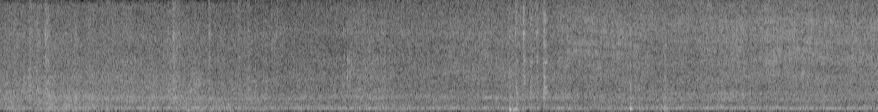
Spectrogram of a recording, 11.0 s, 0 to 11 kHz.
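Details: Honey bees from a long-established colony in the wall of a house, angry after dark on day one of a March 6 rescue cutout. A steady, dense humming drone with two brief sharp knocks partway through.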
